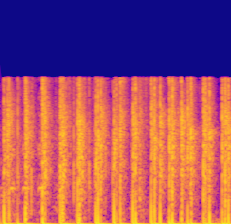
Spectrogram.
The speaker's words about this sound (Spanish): Y de aquí pedí un aplauso para él, que se lo merece.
